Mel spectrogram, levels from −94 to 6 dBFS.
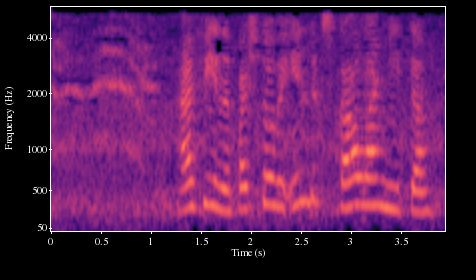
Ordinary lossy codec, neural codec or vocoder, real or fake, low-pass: MP3, 24 kbps; codec, 16 kHz, 4 kbps, FreqCodec, smaller model; fake; 5.4 kHz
